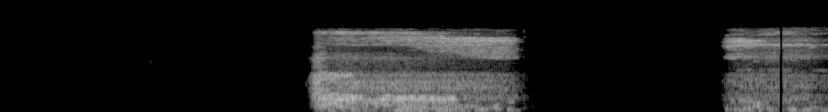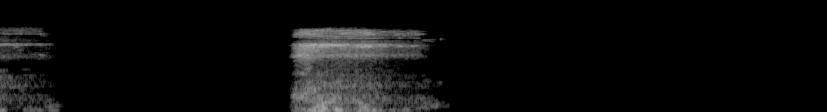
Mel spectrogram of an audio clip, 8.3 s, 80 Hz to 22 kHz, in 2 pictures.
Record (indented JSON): {
  "exhalation_length": "8.3 s",
  "exhalation_amplitude": 1615,
  "exhalation_signal_mean_std_ratio": 0.4,
  "survey_phase": "beta (2021-08-13 to 2022-03-07)",
  "age": "65+",
  "gender": "Male",
  "wearing_mask": "No",
  "symptom_none": true,
  "smoker_status": "Never smoked",
  "respiratory_condition_asthma": false,
  "respiratory_condition_other": false,
  "recruitment_source": "REACT",
  "submission_delay": "3 days",
  "covid_test_result": "Negative",
  "covid_test_method": "RT-qPCR",
  "influenza_a_test_result": "Negative",
  "influenza_b_test_result": "Negative"
}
